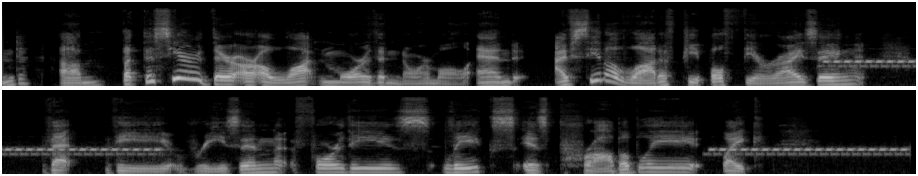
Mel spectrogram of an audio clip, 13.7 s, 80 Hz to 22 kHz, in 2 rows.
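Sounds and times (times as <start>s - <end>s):
speech: 0.0s - 6.6s, 7.2s - 12.6s
landline telephone ringing with a steady trilling tone: 6.2s - 8.1s, 12.1s - 13.7s.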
